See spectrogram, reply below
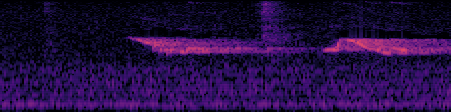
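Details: Robins singing in the evening: two bright whistled phrases, each dropping sharply into a sustained level tone lasting about half a second, separated by a short pause, over low steady hiss.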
